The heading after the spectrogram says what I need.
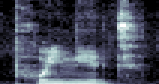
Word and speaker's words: poignant: It's just a really good song, and it's poignant. That's a good word. That's another good word, isn't it? Poignant. It's spelt weird as well, with a G.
